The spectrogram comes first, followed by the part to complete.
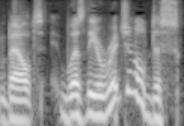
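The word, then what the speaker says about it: Biltz: Blood Moons by Mark belts b i l TZ but you pronounce it belt um he uh he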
